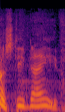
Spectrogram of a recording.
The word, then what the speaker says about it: Nieve: And Stevie, I'm going to say his name wrong, Neve? No, Steve Nieve.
